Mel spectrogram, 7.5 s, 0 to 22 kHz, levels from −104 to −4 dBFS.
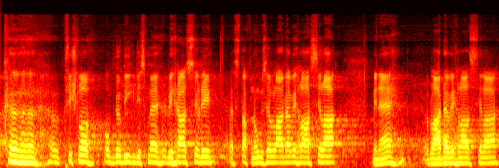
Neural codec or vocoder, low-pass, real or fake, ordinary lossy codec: none; 14.4 kHz; real; Opus, 32 kbps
